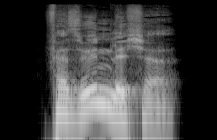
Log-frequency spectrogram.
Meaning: inflection of versöhnlich: 1. strong/mixed nominative/accusative feminine singular 2. strong nominative/accusative plural 3. weak nominative all-gender singular
- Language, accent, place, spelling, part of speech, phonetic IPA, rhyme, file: German, Germany, Berlin, versöhnliche, adjective, [fɛɐ̯ˈzøːnlɪçə], -øːnlɪçə, De-versöhnliche.ogg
